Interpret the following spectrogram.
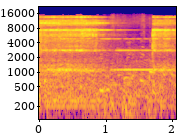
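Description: Bright metallic bell ringing, struck twice (the second strike near the end), each strike holding a long high shimmer of several steady tones.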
